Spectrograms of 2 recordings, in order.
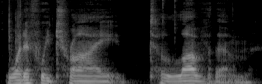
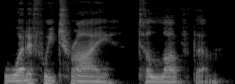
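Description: First: Put-on slow, hushed and tender, a light child's voice; innocent child's question. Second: Put-on innocent child's question. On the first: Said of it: "with all the innocence of a child". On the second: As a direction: ask it gently, like an innocent little boy. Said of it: "says with all the innocence of a child".

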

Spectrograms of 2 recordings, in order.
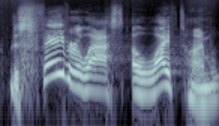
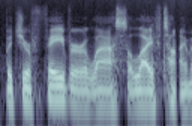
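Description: First: Higher, ringing stress on favor; fervent psalm proclamation. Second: Lower, hushed murmur of favor; prayerful echo. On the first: Pastor proclaiming the psalm's promise, ringing and lifted. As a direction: proclaim favor as good news. Psalm reading, praise passage. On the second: Pastor echoing the psalm in prayer, low and hushed. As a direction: pray favor back gently to God. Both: Acted.

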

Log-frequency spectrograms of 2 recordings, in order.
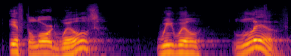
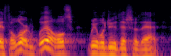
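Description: First: "wills" and "live" slow and loud, held long; stress on wills. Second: Said in the usual way. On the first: Shown as a demonstration. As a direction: draw out "If the Lord wills, we will live" with weight. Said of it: "Do you catch that?". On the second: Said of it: "It doesn't say".

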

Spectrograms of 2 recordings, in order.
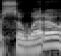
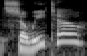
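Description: First: Soweto with an "eh" in the middle, so-WEH-to; so-WEH-to pronunciation. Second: Soweto with an "ee" in the middle, so-WEE-to; so-WEE-to pronunciation. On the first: Host offers the other option, Soweto as so-WEH-to. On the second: Host unsure how the name is said, Soweto as so-WEE-to. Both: Shown as a demonstration. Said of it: "is it Soweto or Soweto?".

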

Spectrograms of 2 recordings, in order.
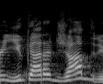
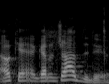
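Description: First: High, insistent mock command; retold boss's order. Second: Quick, higher, unforceful acceptance; retold compliance. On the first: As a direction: act out a boss ordering an employee. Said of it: "He's telling her". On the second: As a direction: imitate an employee giving in without fuss. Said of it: "But she said".

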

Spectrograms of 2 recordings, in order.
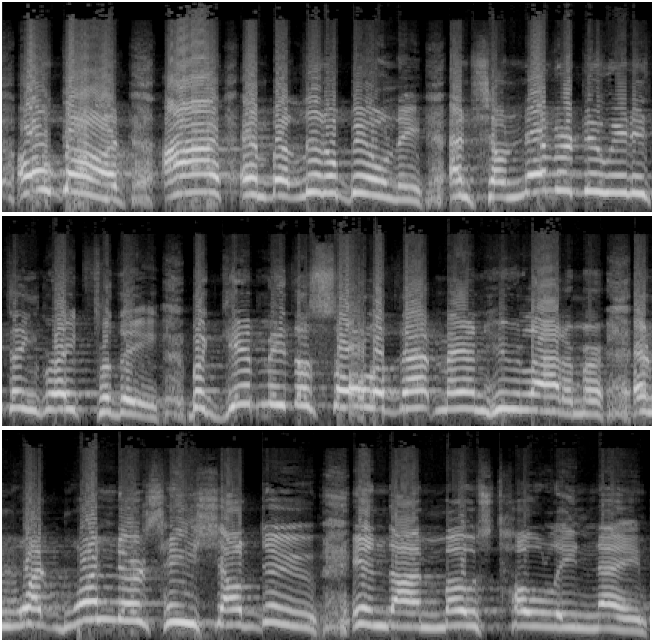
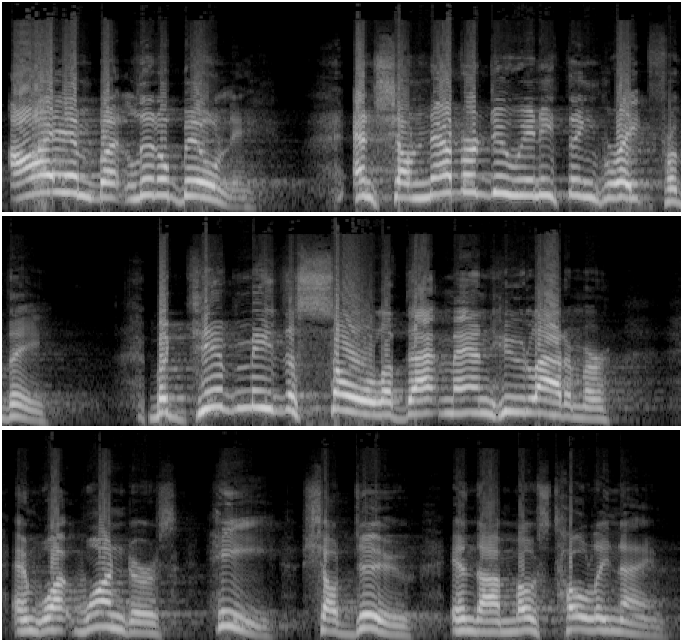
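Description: First: Cried out high and loud, easing at the end; ringing, climactic plea to God; impassioned retold prayer. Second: Measured prayer with spaces between phrases; retold prayer. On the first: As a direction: preach the prayer at full force. Prayer repeated as sermon climax. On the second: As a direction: begin in full voice, sink gently toward the end. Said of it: "he cried".

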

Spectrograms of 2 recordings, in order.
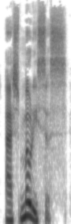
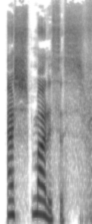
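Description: First: Said in the usual way. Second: "Ashmodeus" drawn out slowly and pitched much higher, as "ASH-mah-dih-sus"; fumbled name try. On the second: Shown as a demonstration. Unsure of the demon's name, trying "Ashmodeus" slow and high.

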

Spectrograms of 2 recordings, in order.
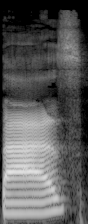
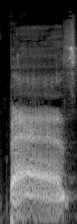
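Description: First: "Baz" with a broad Australian accent. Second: Very high, breathy "Baz"; high squeaky Baz. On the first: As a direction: say "Baz" like an Aussie. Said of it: "You gotta say it like Australian". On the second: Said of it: "which I love". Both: Shown as a demonstration.

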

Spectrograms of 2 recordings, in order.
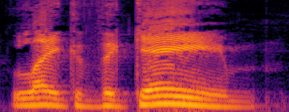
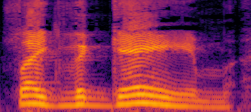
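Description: First: Chanted, slower, loud creature echo stretching game; chanted, repeat the taunt, drawn out; drawn-out monster chant. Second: Chanted, loud, slow singsong monster; chanted, taunt like a playground game; gleeful monster chant. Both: A narrator's reading. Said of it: "growling impersonation".

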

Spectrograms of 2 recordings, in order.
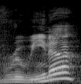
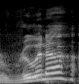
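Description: First: Ruina as roo-EE-nah, stressed in the middle; first pronunciation guess. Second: Ruina as ROO-in-ah, stressed up front; alternative pronunciation. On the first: Unsure of a game's name, trying Ruina as roo-EE-nah. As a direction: say Ruina with a long 'ee' in the middle. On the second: Unsure of a game's name, offering Ruina as ROO-in-ah. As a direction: say Ruina with a short middle 'i', questioningly. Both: Shown as a demonstration. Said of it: "I don't know how you say it".

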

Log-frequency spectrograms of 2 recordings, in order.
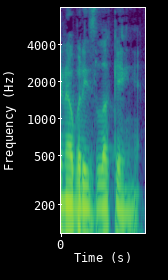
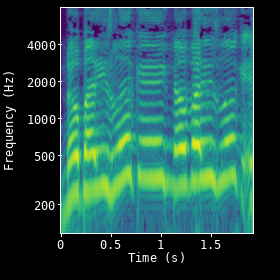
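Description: First: Said in the usual way. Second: Very high, loud mock scream. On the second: Imitating a kid as the friend runs off, high-pitched screaming. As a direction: shriek it like an excited kid. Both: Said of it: "and screaming it".

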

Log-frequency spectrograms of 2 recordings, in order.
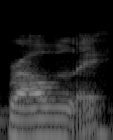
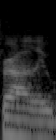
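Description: First: Raleigh with a long "oh" in the first syllable, RO-lee; Southern pronunciation. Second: Said in the usual way. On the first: Retold or imitated. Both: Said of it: "he had a southern accent".

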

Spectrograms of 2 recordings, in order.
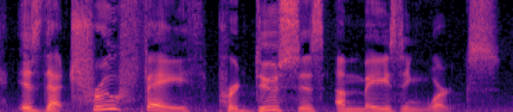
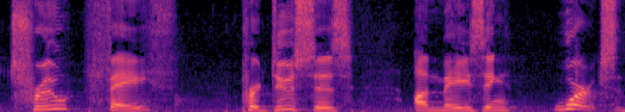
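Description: First: True faith produces amazing works, slow and weighty; a preacher's slow emphasis; slow emphatic. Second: TRUE faith, then produces, then amazing works, each beat set apart by pauses; spaced out, TRUE lifted and leaned on; stress on TRUE. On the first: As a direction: lean on each word of the point. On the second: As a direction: split it into slow phrases, punching TRUE. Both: Shown as a demonstration. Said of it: "Let me say that again".

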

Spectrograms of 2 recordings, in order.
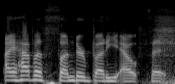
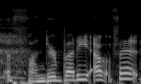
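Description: First: Said in the usual way. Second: Rising, puzzled reread; puzzled question. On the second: Real, not acted. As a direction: ask it back in confusion. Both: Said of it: "I don't know what that means".

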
